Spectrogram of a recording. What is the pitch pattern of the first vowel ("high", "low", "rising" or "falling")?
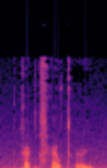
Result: low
